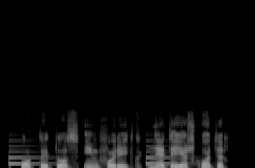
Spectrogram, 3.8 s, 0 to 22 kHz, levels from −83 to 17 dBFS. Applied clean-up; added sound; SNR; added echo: none; Piano; 17 dB; none.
